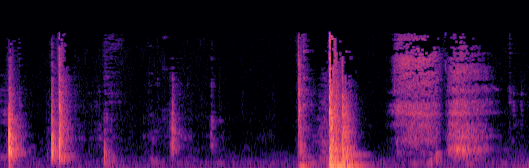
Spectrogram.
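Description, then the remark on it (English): A door is pulled shut: a few sharp clicks and handling knocks, then one solid thud as it closes, followed by a brief rattling rustle. No one speaks. “Go out, shut the door, and don't let me be disturbed.”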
